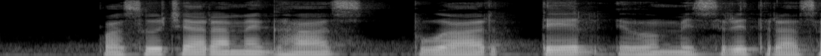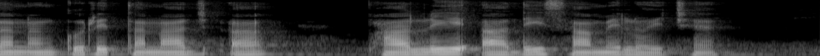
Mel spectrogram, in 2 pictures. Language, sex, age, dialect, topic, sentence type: Maithili, male, 18-24, Eastern / Thethi, agriculture, statement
